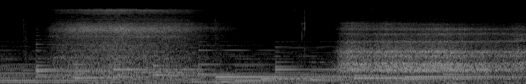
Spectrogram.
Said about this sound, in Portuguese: Você vai se concentrar no aqui agora, respirando profundamente pelo nariz e soltando pela boca.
